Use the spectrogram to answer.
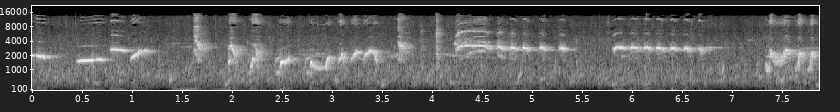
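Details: White-rumped shama song meant for training other birds: varied whistled notes sliding up and down, a sustained clear whistle near the middle, and dense chips and trills in the higher range, delivered in rapid phrases.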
